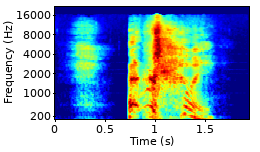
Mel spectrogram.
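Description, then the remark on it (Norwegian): A single loud sneeze: a short breathy intake, then an abrupt explosive burst trailing into a voiced exhale, with no talking. “Hørte jeg prosit ifra et samla lytterkor.”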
